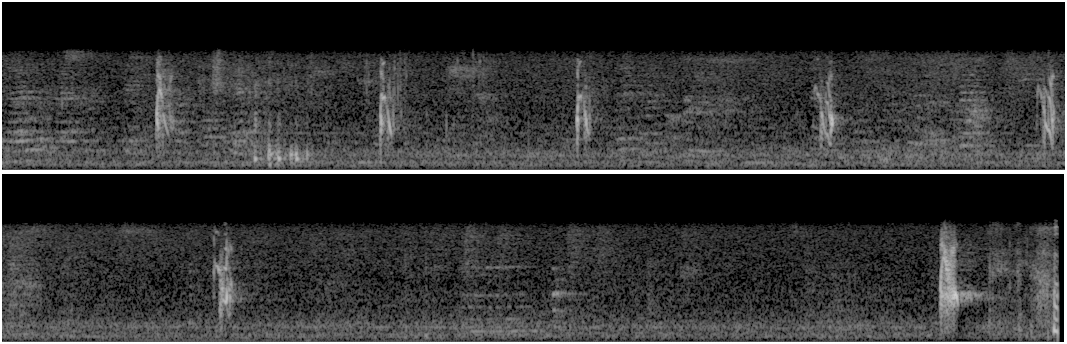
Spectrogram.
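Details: One-day-old premature newborn in a special care baby unit with brief squeaky hiccups about every two to three seconds, roughly eight in twenty seconds; harmless baby hiccups.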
